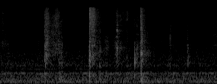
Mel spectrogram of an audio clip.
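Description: A tarot deck being shuffled by hand: a quiet run of about half a dozen short, crisp card snaps and clicks, the sharpest a little under a second in.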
